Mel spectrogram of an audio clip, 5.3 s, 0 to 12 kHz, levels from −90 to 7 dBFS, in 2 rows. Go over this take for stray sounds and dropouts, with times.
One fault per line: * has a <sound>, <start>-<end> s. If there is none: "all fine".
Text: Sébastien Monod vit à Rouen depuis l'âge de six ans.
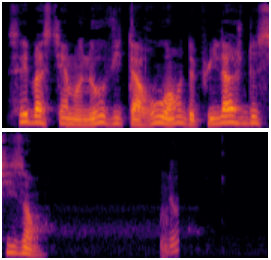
* has a laugh, 4.2-4.4 s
